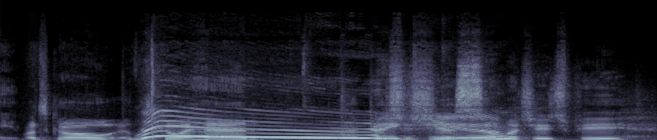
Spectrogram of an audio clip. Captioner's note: cheering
